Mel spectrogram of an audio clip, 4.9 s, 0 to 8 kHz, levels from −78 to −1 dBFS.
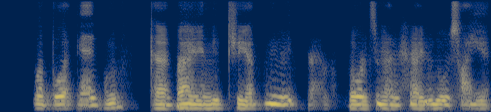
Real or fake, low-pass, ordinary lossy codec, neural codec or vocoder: fake; none; none; codec, 16 kHz, 0.5 kbps, FreqCodec, smaller model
